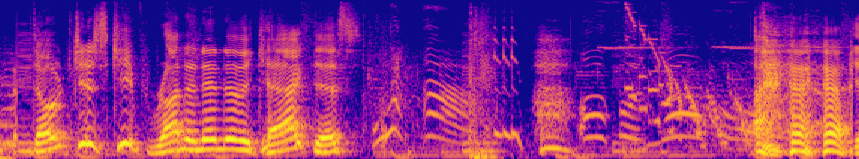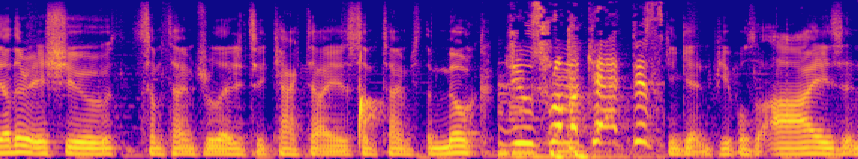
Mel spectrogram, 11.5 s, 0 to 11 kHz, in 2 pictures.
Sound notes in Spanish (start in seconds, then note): 2.6 el doctor se ríe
